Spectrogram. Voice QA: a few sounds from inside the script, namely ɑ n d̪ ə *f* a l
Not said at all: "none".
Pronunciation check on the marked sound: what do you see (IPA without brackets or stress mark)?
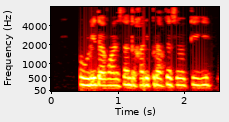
x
